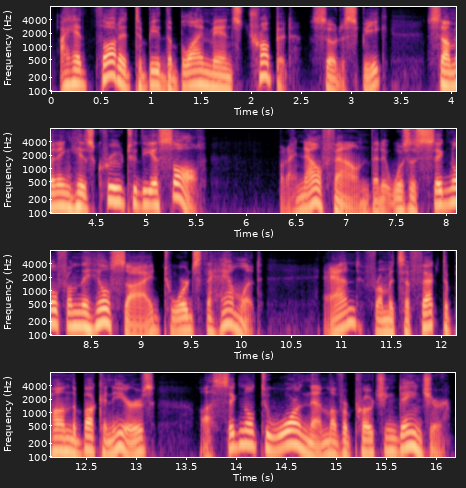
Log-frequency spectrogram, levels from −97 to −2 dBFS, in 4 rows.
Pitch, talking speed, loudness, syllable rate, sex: 130 Hz, 180 wpm, -18 LUFS, 4.8 syllables/s, male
